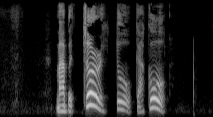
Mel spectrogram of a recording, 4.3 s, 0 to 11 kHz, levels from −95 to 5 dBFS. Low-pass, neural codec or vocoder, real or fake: 9.9 kHz; none; real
